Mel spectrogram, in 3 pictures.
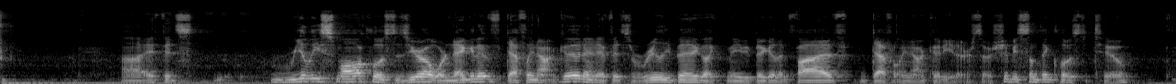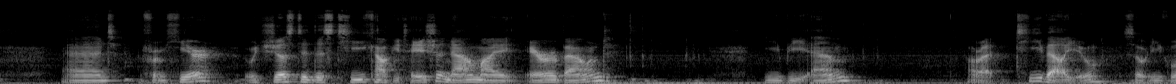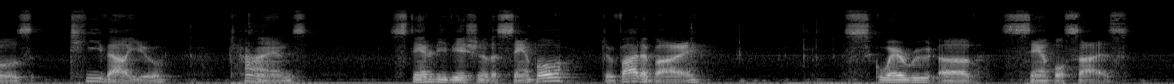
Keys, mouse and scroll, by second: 9.2 click, 10.9 click, 14.0 click, 15.0 click, 16.0 click, 17.2 click, 17.9-19.7 typing, 20.2 Right, 22.8 typing, 23.9-27.4 drag, 25.6 typing, 26.8 typing, 27.9-29.2 drag, 29.4-32.2 typing, 33.6 click.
